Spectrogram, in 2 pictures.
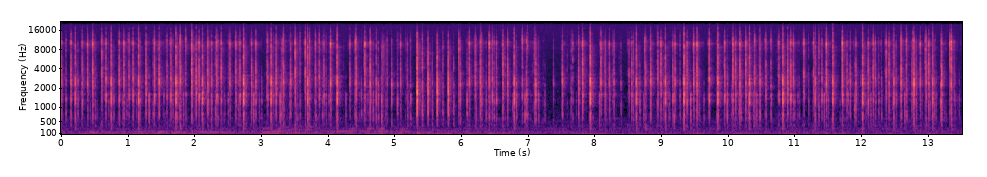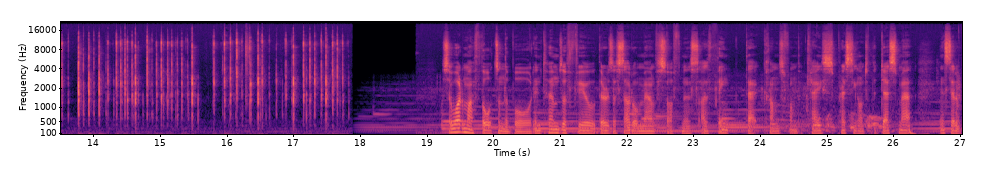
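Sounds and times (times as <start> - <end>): mechanical keyboard typing: 0.0 - 17.9.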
